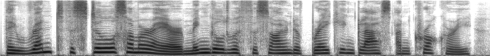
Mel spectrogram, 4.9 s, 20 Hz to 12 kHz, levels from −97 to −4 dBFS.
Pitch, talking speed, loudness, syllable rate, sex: 195 Hz, 185 wpm, -17 LUFS, 4.4 syllables/s, female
